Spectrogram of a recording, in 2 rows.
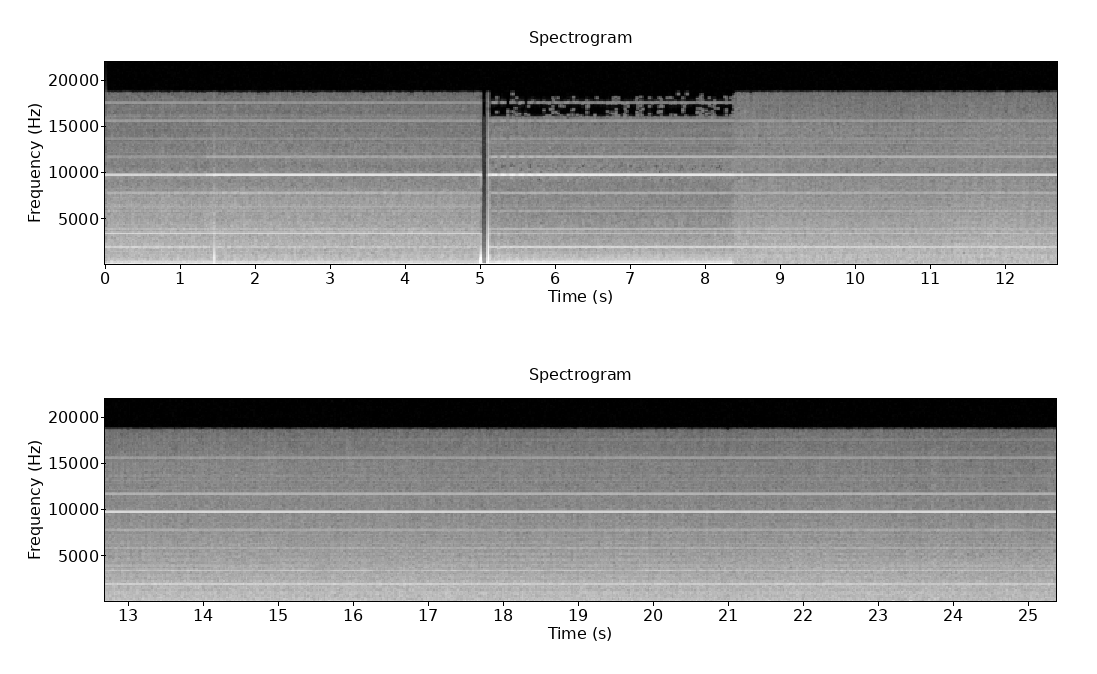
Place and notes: Majori, Jurmala, Latvia, train EMF
listening to electric train with Soma "Ether" EMF sensor
Vidzeme, Latvija, 14 August 2022, 13:20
